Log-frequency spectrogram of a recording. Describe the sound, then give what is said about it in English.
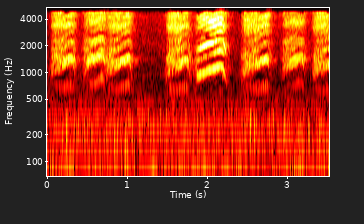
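A Hawaiian crow (Alala) gives a series of harsh, rasping caws with a few wavering, upslurred notes, repeated roughly every half second over steady low background noise, with no talking. “This is the voice of a bird held sacred in traditional Hawaiian culture.”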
